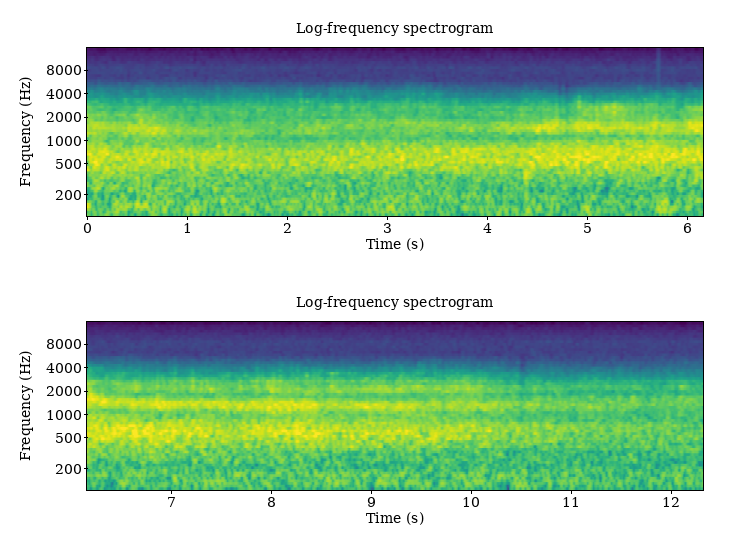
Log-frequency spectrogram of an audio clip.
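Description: Distant diesel-hauled ballast train passing: a steady rumble of locomotive engines and rolling wagons, growing fainter near the end.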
